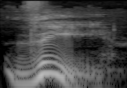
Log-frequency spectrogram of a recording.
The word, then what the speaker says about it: ye: signs like ye old yeie sweetie shopy where the y is actually a simplified thorn in effect a th. So the y on those signs shouldn't be pronounced as ye but as the the old sweet shop.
